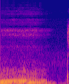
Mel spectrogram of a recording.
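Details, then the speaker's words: A roommate snoring loudly during sleep: a single loud, deep rattling snore on the in-breath, fading off at the end; heavy snoring, said to be far louder in reality. "これ僕のいびきじゃないですよなんかま明日でチェックアウトするルームメイトの方なんですけど"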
